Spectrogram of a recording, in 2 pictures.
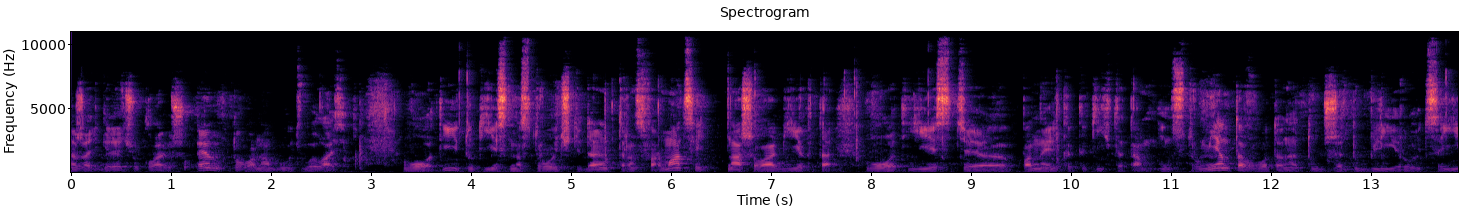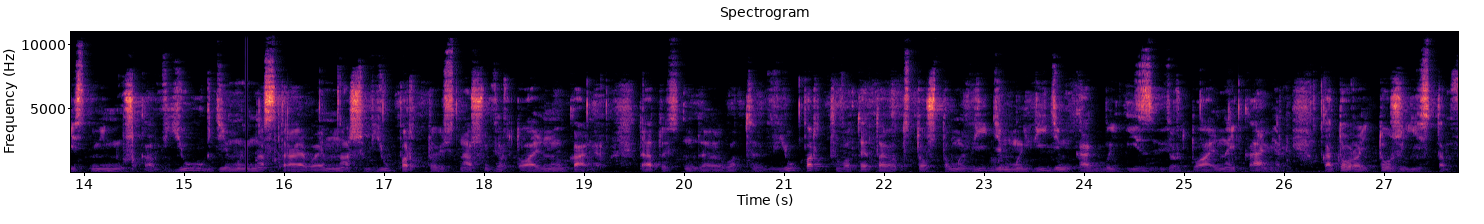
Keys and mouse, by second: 5.4 middle click, 6.7 click, 7.7 click, 8.6 click, 16.3 middle click, 17.7-19.0 middle drag, 19.2-21.1 middle drag, 25.1 middle click.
